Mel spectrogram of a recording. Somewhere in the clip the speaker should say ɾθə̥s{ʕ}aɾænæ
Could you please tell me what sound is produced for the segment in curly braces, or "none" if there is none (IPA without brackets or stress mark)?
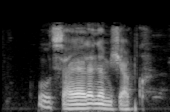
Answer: ʕ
